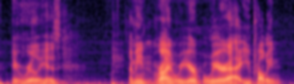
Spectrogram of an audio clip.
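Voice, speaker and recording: Speaking with an American accent, a man uses a very deep, low pitch with ordinary pitch variation. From Iowa, US Midwest. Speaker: podcast host. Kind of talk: casual chat. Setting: home game room with friends.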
